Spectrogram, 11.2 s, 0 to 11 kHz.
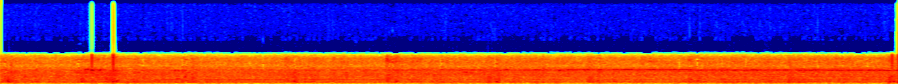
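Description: JR 115 series electric train running at speed, heard from inside the carriage: a steady rolling rumble with a faint steady whine and a couple of rail-joint clicks about a second in.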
